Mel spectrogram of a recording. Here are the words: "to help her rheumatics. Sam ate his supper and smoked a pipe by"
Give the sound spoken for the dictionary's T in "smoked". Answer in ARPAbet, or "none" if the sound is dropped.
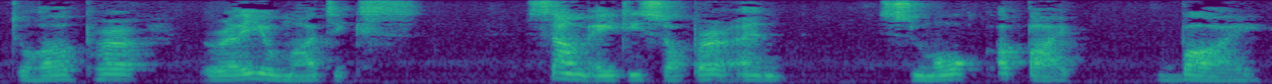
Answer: none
